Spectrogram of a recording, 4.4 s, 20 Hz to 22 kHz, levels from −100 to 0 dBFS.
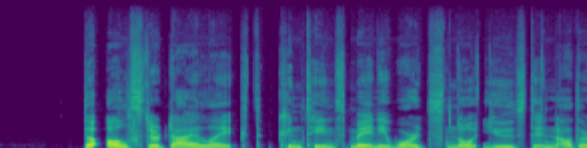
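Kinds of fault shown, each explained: Nothing stood out on listening to this speech recording.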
